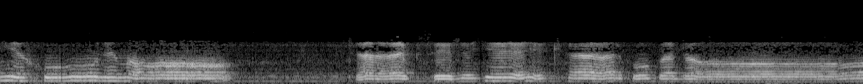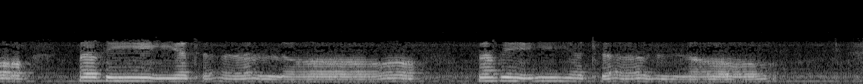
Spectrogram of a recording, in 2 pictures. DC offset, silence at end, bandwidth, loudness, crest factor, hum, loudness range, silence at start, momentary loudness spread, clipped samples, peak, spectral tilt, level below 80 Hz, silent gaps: under 0.1%; 0 s; 3.8 kHz; -23 LUFS; 16 dB; none; 4 LU; 0 s; 21 LU; under 0.1%; -6 dBFS; -7.5 dB/octave; -54 dBFS; none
